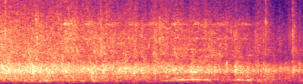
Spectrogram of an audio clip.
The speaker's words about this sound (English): Put your hands together and give the Lord a hand clap of praise unto them.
